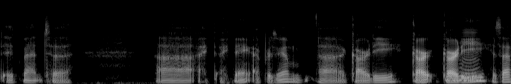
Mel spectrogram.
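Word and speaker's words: Gardaí: The other thing, well, there was, it's funny, my autocorrect wrote guard, but it meant to, I presume, Gardy.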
